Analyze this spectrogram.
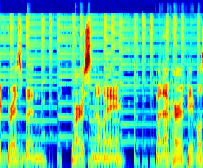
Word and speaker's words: Brisbane: ours is better than yours you're right it's Brisbane New Zealand accent pronounces Ben like Benjamin oh the name Ben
